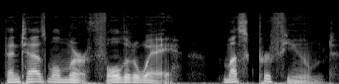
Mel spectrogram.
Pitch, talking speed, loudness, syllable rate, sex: 100 Hz, 90 wpm, -17 LUFS, 4.4 syllables/s, male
